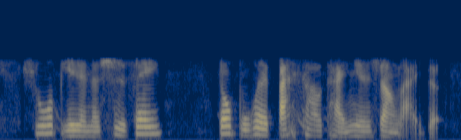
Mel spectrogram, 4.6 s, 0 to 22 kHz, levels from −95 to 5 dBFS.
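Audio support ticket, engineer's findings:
AMR narrowband mobile codec, whole clip. Speech heavily buzzy and synthetic; nothing above 3.8 kHz, band roughly 250 Hz to 3.7 kHz. Probable component: mobile voice path encoding at AMR-NB's lowest mode, which fits about 4.75 kbps. Few excitation pulses per 5 ms subframe give the metallic rasp. Unlike a simple telephone band-pass, the voice itself sounds artificial, not just dull.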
